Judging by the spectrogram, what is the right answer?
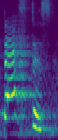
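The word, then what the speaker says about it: testis: तो बेटा जब हम लोग पेयर की बात करते हैं कि लाइक हम दो टेस्टीज की बात कर रहे हैं तो स्पेलिंग में हो जाता है TESTES, दिस इज टेस्टीज। लेकिन अगर हम सिंगल टेस्टिस की बात करें तो इट इज टेस्टिस, जिसमें आई आ जाता है।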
